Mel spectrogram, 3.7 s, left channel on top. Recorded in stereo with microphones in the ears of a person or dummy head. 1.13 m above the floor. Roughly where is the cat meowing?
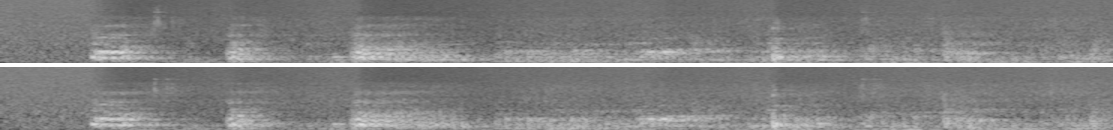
Centre.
